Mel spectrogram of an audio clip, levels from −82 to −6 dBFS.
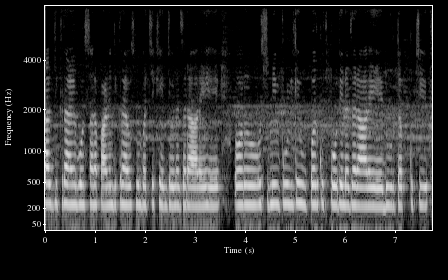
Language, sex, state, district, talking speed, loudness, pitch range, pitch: Hindi, female, Chhattisgarh, Bilaspur, 245 wpm, -23 LUFS, 220-235 Hz, 230 Hz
